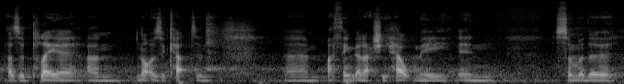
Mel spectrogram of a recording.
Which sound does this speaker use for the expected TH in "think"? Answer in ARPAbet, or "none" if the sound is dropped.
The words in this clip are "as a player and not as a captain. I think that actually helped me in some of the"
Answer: TH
